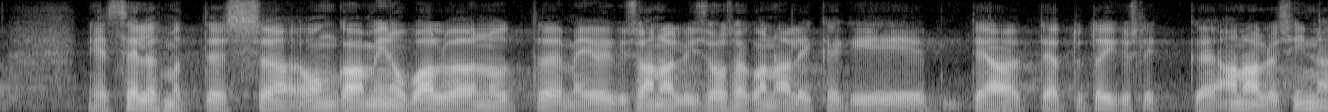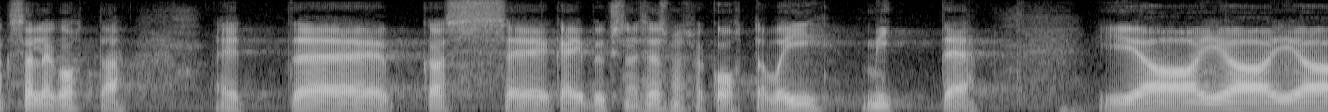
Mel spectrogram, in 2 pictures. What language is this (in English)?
Estonian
